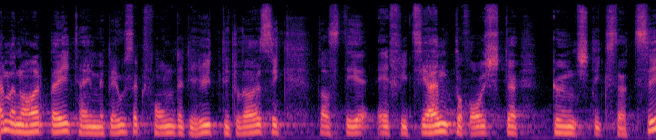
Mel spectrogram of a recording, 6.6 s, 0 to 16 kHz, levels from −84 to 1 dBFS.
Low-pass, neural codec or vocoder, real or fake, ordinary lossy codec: 14.4 kHz; codec, 44.1 kHz, 3.4 kbps, Pupu-Codec; fake; none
